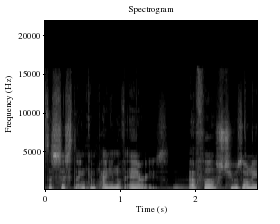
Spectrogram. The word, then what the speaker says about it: Eris: pronounce her name was Aries which is actually not too dissimilar from the way we would pronounce the God of War Aries I'm sure there are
